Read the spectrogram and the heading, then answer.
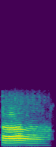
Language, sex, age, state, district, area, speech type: Kashmiri, male, 30-45, Jammu and Kashmir, Shopian, rural, conversation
